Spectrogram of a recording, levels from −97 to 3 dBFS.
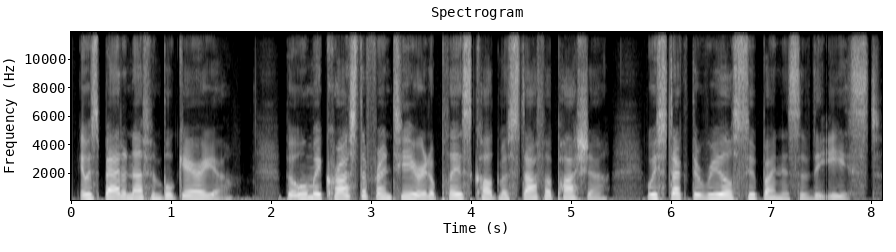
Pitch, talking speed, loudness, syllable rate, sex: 225 Hz, 190 wpm, -18 LUFS, 5.5 syllables/s, female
